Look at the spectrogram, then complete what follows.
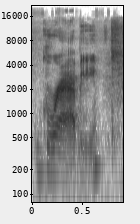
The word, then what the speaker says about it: Grabie: okay these markers are from a company called grabby now grabby is spelled g r a b i e okay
